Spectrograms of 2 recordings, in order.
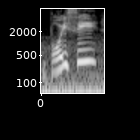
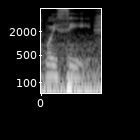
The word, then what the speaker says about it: Boise: I don't think I've ever heard the city of Boy Boisey. Someone in the comments said that they live in Boise and it's not Boise, it's Boisey.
